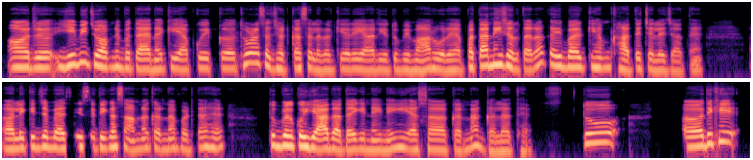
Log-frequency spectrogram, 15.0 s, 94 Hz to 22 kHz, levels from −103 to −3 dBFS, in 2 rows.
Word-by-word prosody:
और 210 -1 +2
ये 210 +3 +2
भी 290 +3 +1
जो 250 -3 +4
आपने 210 +1 0
बताया 190 -2 +1
ना 180 - -2
कि 195 +1 -3
आपको 180 +3 -3
एक 195 0 -6 0.2
थोड़ा-सा 280 -2 +2
झटका-सा 195 +1 -3
लगा 175 -1 -5
कि 175 +3 -8
अरे! 185 0 -2
यार, 170 -1 -2
ये 175 -1 -5
तो 185 - -8
बीमार 175 +1 -2
हो 185 - 0
रहे 170 0 -2
हैं। 170 - -4
पता 205 +5 +3
नहीं 250 +1 +5
चलता 190 -7 +1
ना 235 +8 -2
कई 230 -3 +3
बार 210 0 +3
कि 210 +1 -6
हम 205 -1 -2
खाते 185 0 -1
चले 175 -2 -4
जाते 155 - -11
हैं 85 - -10 0.5
अ, 185 - +2
लेकिन 200 +2 0
जब 215 -2 +2
ऐसी 200 +3 +1
स्थिति 210 -1 -2
का 215 - +3
सामना 190 -3 -1
करना 190 -2 -3
पड़ता 190 +1 -6
है, 205 -1 -2 0.5
तो 240 - +2
बिल्कुल 230 -1 +6
याद 190 -3 +6
आता 170 -1 +2
है 175 - +2
कि 185 - -3
नहीं-नहीं, 175 +4 -3
ऐसा 175 0 -2
करना 175 +8 -3
गलत 160 0 -6
है। 155 +1 -10 0.5
तो 290 +2 +3 0.7
अ, 220 +1 +4
देखिए 280 +3 +2
195 Hz, 230 wpm, -22 LUFS, 175-215 Hz, 0.7 s, बिल्कुल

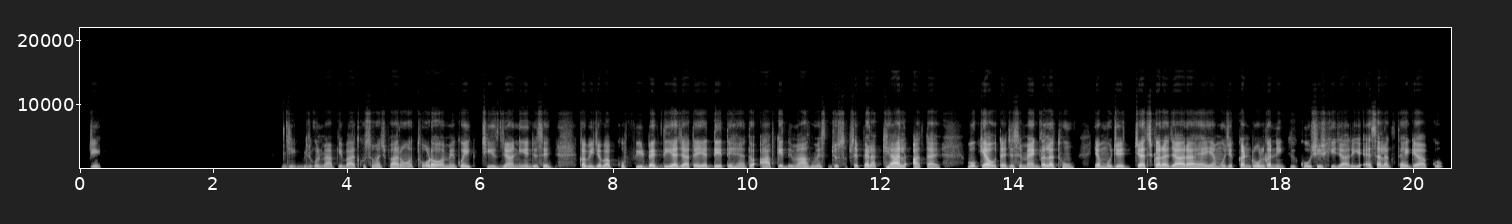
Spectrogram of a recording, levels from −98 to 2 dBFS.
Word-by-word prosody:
जी। 115 -2 -6 2.8
जी, 105 - -13
बिल्कुल, 130 -4 -10
मैं 130 -1 -7
आपकी 125 +1 -7
बात 120 0 -2
को 160 - -15
समझ 165 +3 -8
पा 170 -1 +2
रहा - - -4
हूँ 95 - -5
और 100 - -6
थोड़ा 185 - +2
और - - 0
मेरे 170 -2 -7
को 180 - -2
एक 175 -2 0
चीज़ 180 -1 -6
जाननी 130 -4 -2
है, 130 - -1
जैसे 125 +5 -4 0.5
कभी 125 0 +1
जब 130 -1 -1
आपको 120 +2 -2
फीडबैक 155 -1 +2
दिया 155 +6 +5
जाता 125 +1 +1
है 135 - +2
या 145 +1 +2
देते 135 +4 +1
हैं 125 -5 -6
तो - - +1
आपके 100 - 0
दिमाग 135 - -3
में 195 - -6
जो - - -6
सबसे 220 -3 -5
पहला 200 +1 +2
ख्याल 150 0 +7
आता - - +2
है, - - 0 0.4
वो 225 - +3
क्या 185 - +9
होता - - +2
है? - - 0
जैसे 115 +4 -7
मैं 130 -1 +3
गलत 125 +5 +3
हूँ? 145 0 -7 0.4
या 140 - +4
मुझे 135 +3 -1 0.2
जज 180 +4 +6
करा 140 -4 +6
जा 120 -2 +5
रहा 120 0 +5
है 145 +4 0
या 160 - -2
मुझे 140 +2 -6
कंट्रोल 145 +6 +1
करने 130 -3 -1
की 140 +5 -14
कोशिश 140 +4 -3
की 125 - -5
जा 105 -1 -1
रही 105 - -7
है, - - -3
ऐसा 180 +6 +1
लगता 170 +2 -3
है 190 - 0
क्या 125 -6 +1
आपको? 235 - -10
140 Hz, 205 wpm, -26 LUFS, 125-165 Hz, 2.8 s, क्या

